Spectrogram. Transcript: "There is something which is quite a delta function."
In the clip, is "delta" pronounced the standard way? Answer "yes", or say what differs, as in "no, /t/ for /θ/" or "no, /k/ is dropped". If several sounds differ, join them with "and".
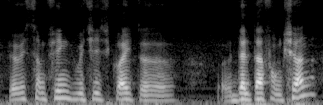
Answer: yes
